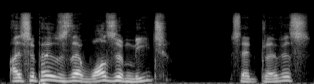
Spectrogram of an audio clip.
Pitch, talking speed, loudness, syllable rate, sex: 155 Hz, 155 wpm, -18 LUFS, 5.2 syllables/s, male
